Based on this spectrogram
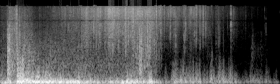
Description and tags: A "Thunder King" near a well, laying upside down. Tons of water coming up when explodes.
(No illegal fireworks have been used or modified)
